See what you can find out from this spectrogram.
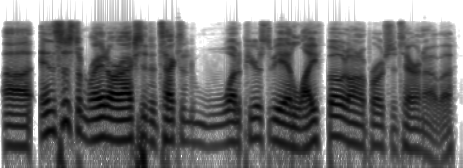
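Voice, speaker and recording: Male game master, casual and meandering, clean smooth tone, lo-fi dry sound. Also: fairly low pitch, animated, fast, no room sound. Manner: rambling, restarts sentences often. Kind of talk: casual tabletop game narration.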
